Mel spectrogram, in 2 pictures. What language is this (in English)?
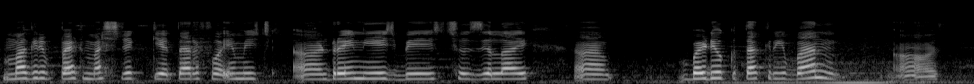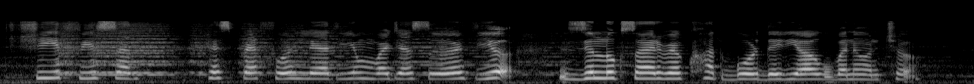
Kashmiri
